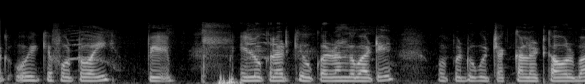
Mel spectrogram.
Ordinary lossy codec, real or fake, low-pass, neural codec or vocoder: none; real; 7.2 kHz; none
